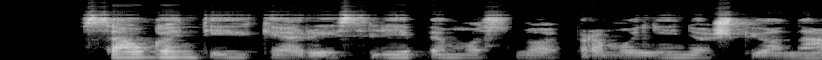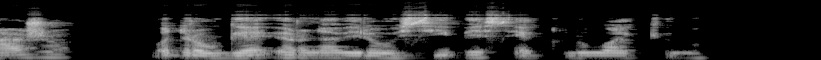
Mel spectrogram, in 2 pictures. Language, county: Lithuanian, Panevėžys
